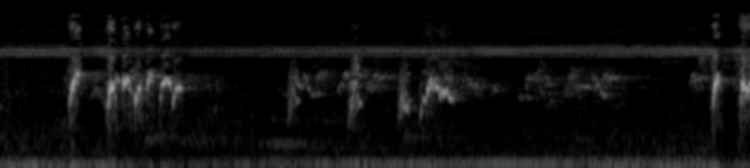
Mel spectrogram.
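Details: Red-whiskered bulbul, a caged bird, delivering a lively warbled phrase of rapid chirpy notes, then softer scattered notes and a final sharp burst, with a persistent high whine in the background.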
